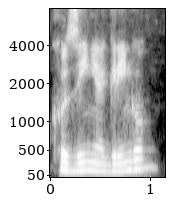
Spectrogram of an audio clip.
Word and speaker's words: Cozinha Gringo: guys haven't check his channel out it's called Kozeny agreeing go am i right pronounce it right yeah he makes those cooking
